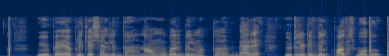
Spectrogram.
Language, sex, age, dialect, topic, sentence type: Kannada, male, 18-24, Northeastern, banking, statement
